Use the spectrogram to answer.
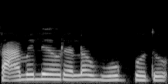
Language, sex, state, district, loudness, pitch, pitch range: Kannada, female, Karnataka, Chamarajanagar, -16 LUFS, 205 Hz, 195-220 Hz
